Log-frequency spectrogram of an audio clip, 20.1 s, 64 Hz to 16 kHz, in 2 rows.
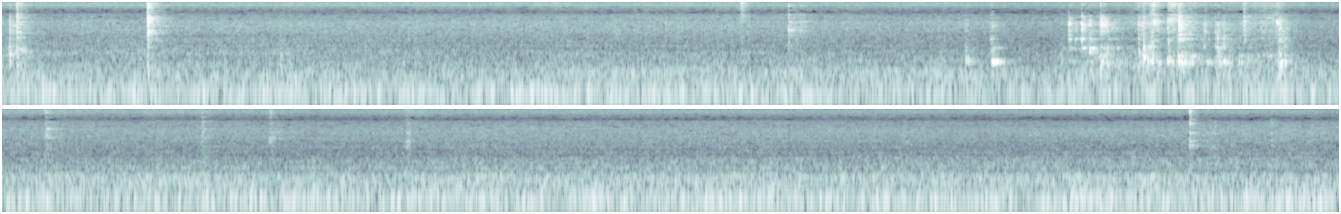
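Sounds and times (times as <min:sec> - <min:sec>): cookware and utensils clinking: 0:07.2 - 0:09.8
utensils scraping: 0:07.4 - 0:09.8.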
